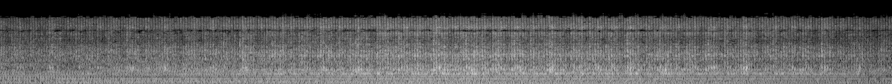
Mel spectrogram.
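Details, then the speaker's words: BMW N57 six-cylinder diesel, 98,000 miles, cold start at idle: busy metallic clatter echoing through the top of the cylinder head from a worn timing chain at the rear of the engine with a lot of play. "The BMW 4 cylinder tends to make more of a rattling noise with the chain. The six cylinder tends to make this noise. It echoes through the top of the cylinder head."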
